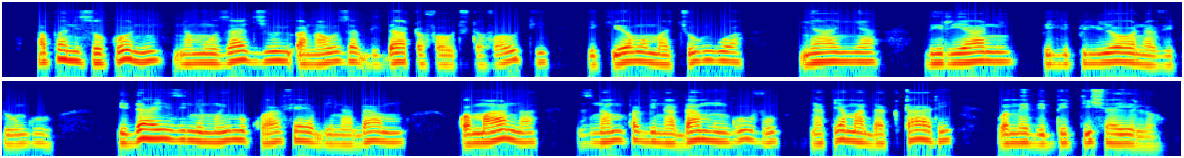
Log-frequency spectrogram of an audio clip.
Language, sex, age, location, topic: Swahili, male, 18-24, Kisumu, finance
